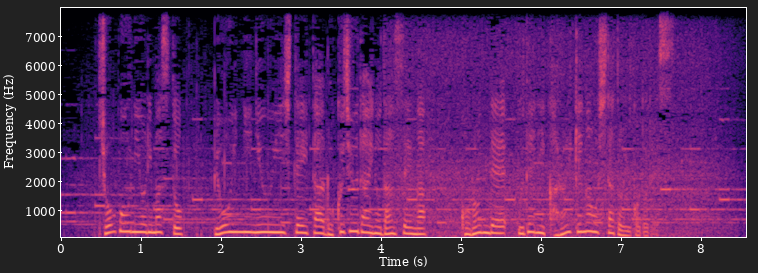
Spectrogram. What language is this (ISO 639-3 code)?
jpn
